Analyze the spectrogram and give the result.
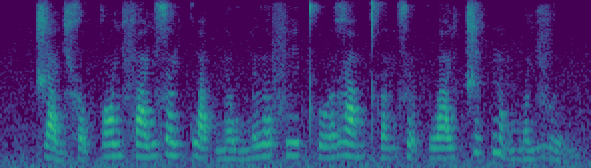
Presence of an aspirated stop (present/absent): present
